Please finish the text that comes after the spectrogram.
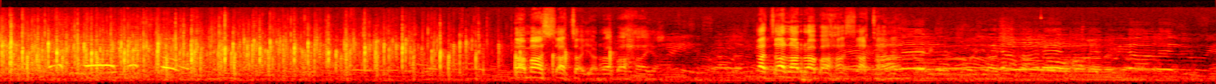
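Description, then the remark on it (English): An audience claps their hands in a loud, dense burst of applause for several seconds, then it thins into scattered claps, cheers and a rising murmur of voices. “Somebody clap your hands if you believe that tonight.”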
